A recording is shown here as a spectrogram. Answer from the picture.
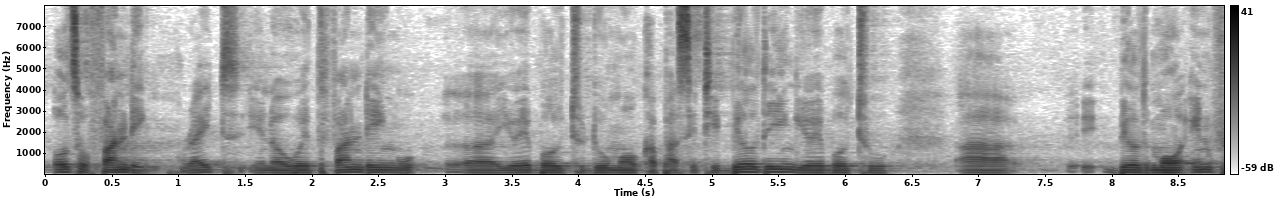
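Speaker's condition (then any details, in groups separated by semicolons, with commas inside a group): No condition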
